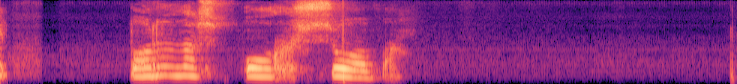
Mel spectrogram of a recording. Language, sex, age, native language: Icelandic, male, 7, Icelandic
